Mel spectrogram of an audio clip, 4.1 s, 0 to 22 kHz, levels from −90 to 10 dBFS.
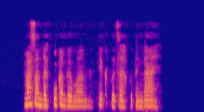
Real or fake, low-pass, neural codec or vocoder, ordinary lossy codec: fake; 10.8 kHz; vocoder, 44.1 kHz, 128 mel bands every 512 samples, BigVGAN v2; AAC, 32 kbps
